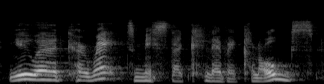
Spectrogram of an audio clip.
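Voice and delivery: put-on high, slow, gloating old woman voice; grinning old crone. Edith gloating at Gribley, a high slow grinning crone. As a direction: leer the words out like a smug old hag. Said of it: "grinned Edith".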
